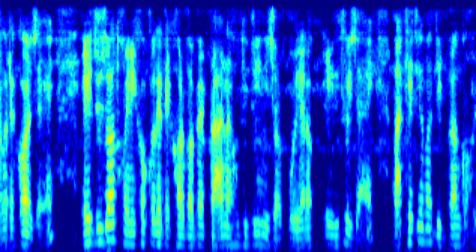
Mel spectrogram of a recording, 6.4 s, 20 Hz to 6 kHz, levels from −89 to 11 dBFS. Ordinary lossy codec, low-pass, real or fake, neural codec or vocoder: none; 5.4 kHz; fake; codec, 44.1 kHz, 7.8 kbps, DAC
